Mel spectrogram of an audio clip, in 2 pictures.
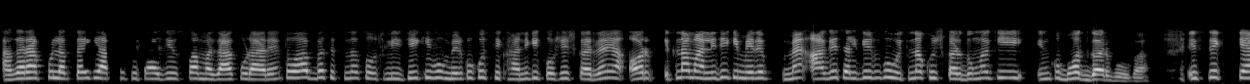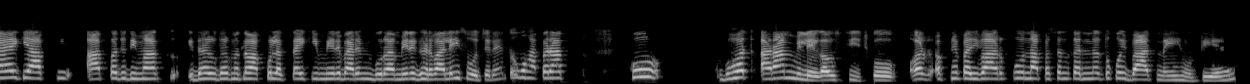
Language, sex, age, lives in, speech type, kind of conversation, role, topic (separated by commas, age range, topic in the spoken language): Hindi, female, 20-24, India, conversation, advice, advisor, क्या आप लोगों की आलोचना के डर से अपनी बात नहीं रख पाते हैं?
